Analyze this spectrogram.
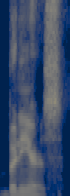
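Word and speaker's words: Beniers: goes to school with matthew baniers is how you say it yeah beneath that veneers and uh he was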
